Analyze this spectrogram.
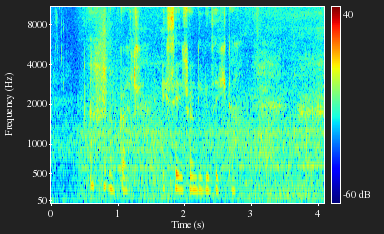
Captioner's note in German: seufzt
